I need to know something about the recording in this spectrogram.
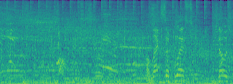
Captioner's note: cheers and applause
